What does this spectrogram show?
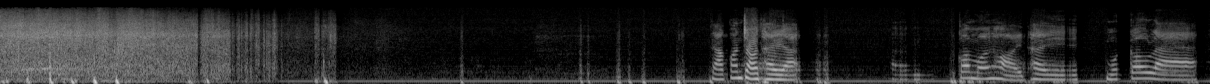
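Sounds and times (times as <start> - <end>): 
audience applause: 0.0 - 2.2
speech: 7.1 - 8.1, 9.6 - 12.1.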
